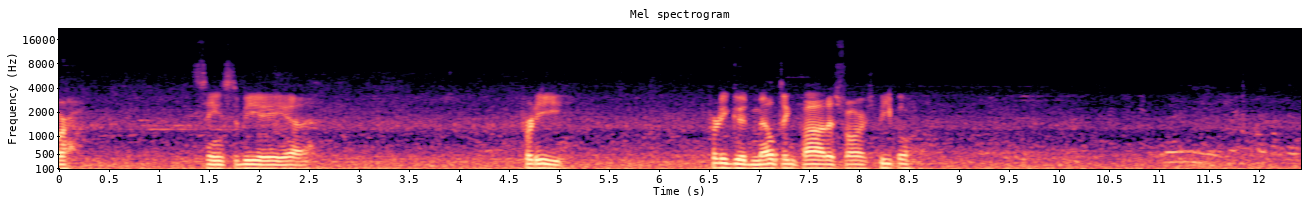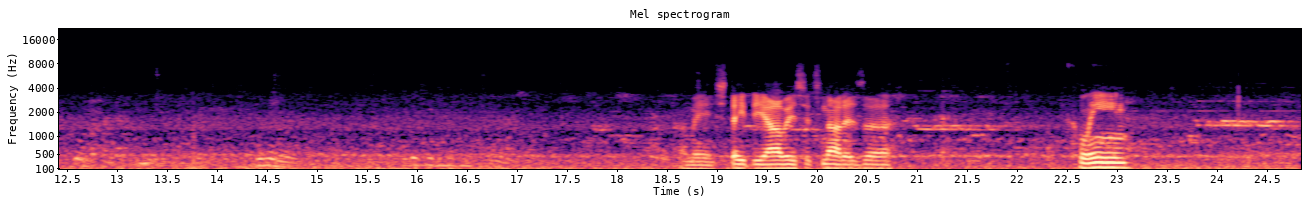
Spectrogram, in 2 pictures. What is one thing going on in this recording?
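A low street hum carries steadily outdoors.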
